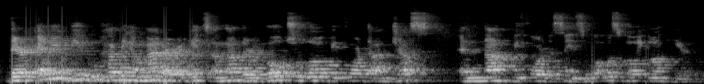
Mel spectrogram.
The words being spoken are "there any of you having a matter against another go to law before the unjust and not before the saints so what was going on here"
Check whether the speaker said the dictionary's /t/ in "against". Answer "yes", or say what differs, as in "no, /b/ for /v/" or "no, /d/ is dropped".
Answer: no, /t/ is dropped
